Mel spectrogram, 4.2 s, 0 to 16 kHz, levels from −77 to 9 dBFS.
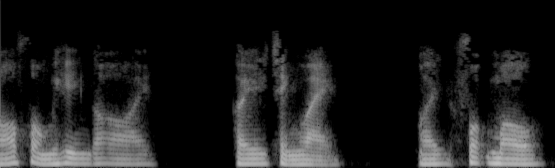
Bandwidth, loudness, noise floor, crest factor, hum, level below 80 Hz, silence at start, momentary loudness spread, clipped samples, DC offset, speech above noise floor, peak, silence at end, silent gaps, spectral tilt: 7.4 kHz; -21 LUFS; -81 dBFS; 16 dB; none; -40 dBFS; 0 s; 11 LU; under 0.1%; under 0.1%; 62 dB; -4 dBFS; 0.1 s; none; -8 dB/octave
